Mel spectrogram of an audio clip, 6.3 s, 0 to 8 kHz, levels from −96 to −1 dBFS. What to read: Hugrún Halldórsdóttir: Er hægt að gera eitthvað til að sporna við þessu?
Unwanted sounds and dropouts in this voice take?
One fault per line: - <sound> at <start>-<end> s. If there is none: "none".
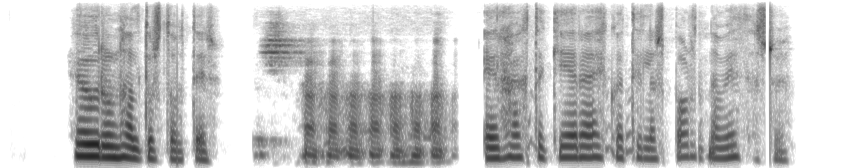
- laugh at 1.9-3.4 s
- dropout at 5.7-5.8 s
